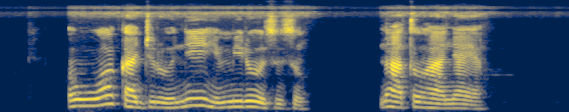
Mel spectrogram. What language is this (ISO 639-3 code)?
ibo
